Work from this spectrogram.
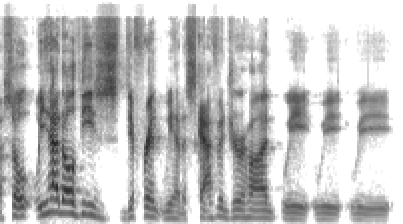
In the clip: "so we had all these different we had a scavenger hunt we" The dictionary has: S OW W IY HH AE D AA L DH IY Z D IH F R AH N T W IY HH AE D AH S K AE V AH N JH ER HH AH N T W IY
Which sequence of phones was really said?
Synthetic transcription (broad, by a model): S OW W IY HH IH D AA L DH IY Z D IH F R AH N T W IY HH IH D AH S K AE F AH JH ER HH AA N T W IY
